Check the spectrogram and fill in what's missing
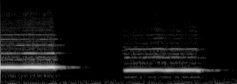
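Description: Two clear whistle notes, each held about half a second to a second with a short gap between, the second slightly lower and softer.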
